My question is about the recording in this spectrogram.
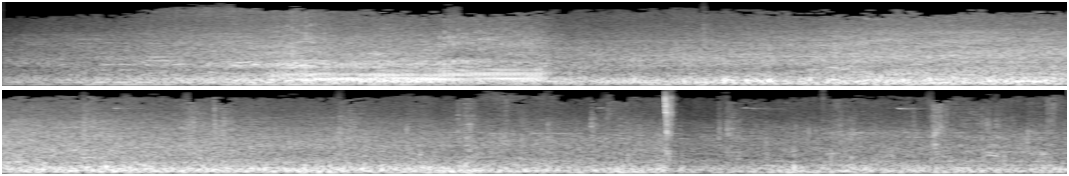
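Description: Road traffic: a steady noise of cars passing on a busy multi-lane road. One vehicle's engine note stands out briefly about two seconds in.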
